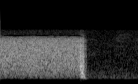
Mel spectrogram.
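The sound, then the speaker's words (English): During a radio check from Asheville, North Carolina, a burst of loud, hissing radio static fills the band for under a second, then cuts off abruptly to a faint, low background hiss, like a squelch tail closing after a transmission. “I think I heard someone trying to get back, but I heard nothing but static.”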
